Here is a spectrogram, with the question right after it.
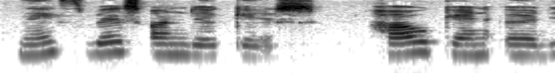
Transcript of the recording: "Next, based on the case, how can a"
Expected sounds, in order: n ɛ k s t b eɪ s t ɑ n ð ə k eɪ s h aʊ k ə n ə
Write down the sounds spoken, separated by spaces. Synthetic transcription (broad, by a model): n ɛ k s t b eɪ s ɑ n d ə k eɪ s h aʊ k ə n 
